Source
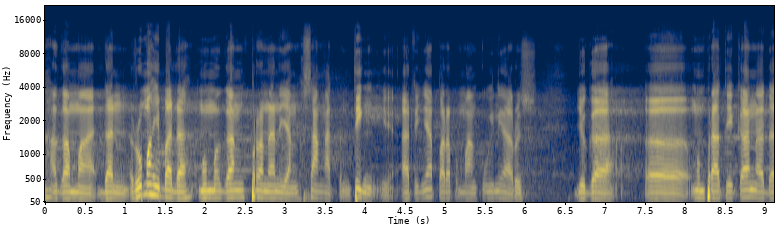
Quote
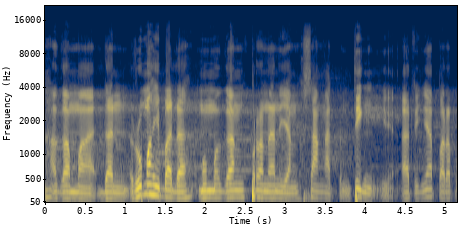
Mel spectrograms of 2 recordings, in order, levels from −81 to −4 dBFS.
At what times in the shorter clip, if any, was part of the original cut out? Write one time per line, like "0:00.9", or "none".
none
